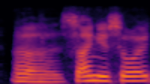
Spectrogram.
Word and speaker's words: sinusoid: Sinusoid is spelled S-I-N. Thank you. Sinus on oids. Okay, sinusoid. Sounds like a dinosaur.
